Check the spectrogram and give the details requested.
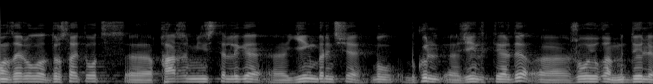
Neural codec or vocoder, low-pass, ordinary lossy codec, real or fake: none; none; none; real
